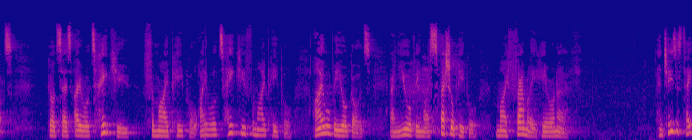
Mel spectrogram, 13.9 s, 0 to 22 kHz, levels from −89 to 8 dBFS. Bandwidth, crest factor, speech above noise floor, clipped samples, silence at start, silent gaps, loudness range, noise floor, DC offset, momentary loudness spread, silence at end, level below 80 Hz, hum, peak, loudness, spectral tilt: 11 kHz; 20 dB; 35 dB; under 0.1%; 0 s; none; 4 LU; -71 dBFS; under 0.1%; 14 LU; 0 s; -78 dBFS; none; -18 dBFS; -37 LUFS; -4.5 dB/octave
